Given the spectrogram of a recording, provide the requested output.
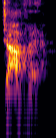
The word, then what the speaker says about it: Javé: Só que não é Iaé, a pronúncia antiga era Já, né? Então fica Javé.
